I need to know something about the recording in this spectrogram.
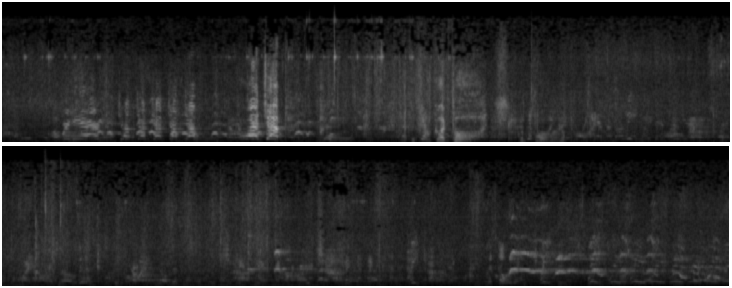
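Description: A woman calls out encouragingly to a dog, outdoors.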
